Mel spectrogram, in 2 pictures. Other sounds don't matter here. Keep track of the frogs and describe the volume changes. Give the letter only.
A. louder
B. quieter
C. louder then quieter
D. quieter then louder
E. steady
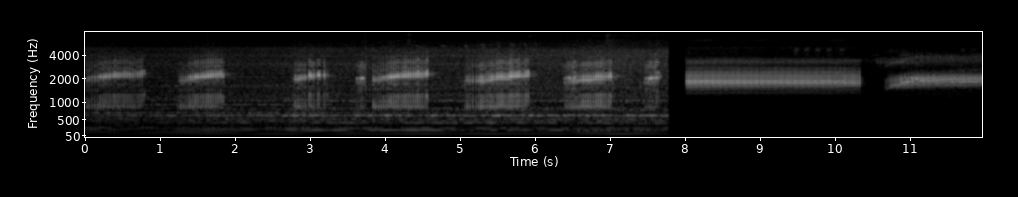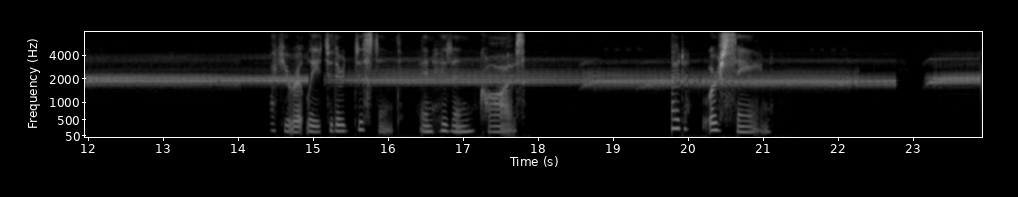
B.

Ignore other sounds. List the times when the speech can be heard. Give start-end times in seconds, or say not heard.
14.4-17.9, 19.8-21.2.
